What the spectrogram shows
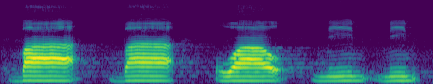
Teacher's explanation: এরপর 15 নং মাখরাজ, 2 ঠোঁটের মধ্যস্থল হতে পড়া হয়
